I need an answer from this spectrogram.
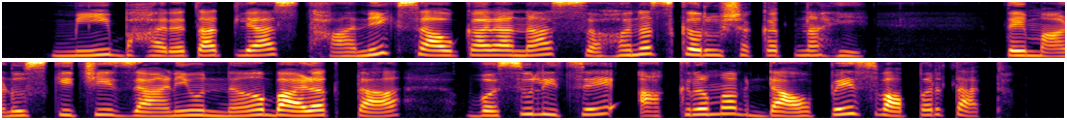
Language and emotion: Marathi, disgusted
